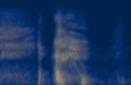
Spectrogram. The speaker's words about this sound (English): Excuse me. Sorry about that. I hate sneezing on air, but hey, that's sometimes that happens.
